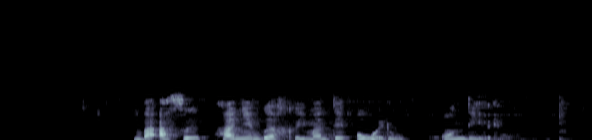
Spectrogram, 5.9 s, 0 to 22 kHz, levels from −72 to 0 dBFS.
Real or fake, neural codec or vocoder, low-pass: fake; vocoder, 44.1 kHz, 80 mel bands, Vocos; 7.2 kHz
